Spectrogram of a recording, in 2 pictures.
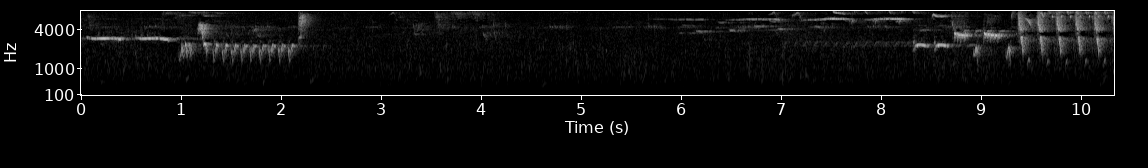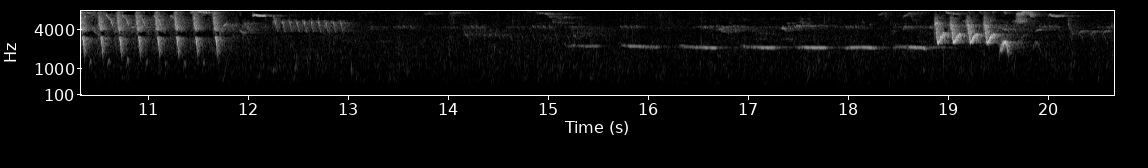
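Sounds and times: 
nightingale song: 0.0 - 2.4, 5.9 - 13.1, 14.1 - 20.6.

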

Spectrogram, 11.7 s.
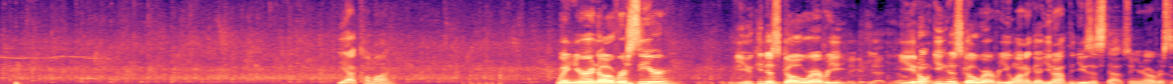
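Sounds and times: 
church congregation applause welcoming a guest pastor: 0.0 - 9.3
speech: 3.4 - 4.0, 5.6 - 11.7.

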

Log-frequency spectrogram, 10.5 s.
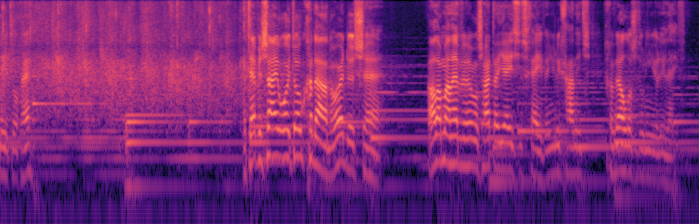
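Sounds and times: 
audience applause: 0.0 - 4.8
sustained keyboard chord: 0.0 - 10.4
speech: 0.2 - 0.7, 1.9 - 5.8, 6.4 - 10.4.

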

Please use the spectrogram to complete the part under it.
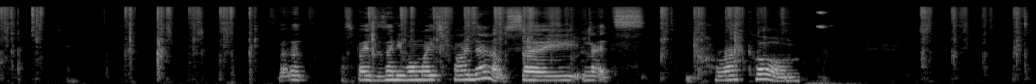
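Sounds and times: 
tarot cards being shuffled: 0.0 - 8.1, 9.2 - 10.3
speech: 2.8 - 8.1.

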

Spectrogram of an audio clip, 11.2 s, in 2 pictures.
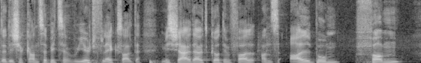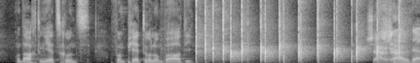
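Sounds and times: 
speech: 0.0 - 8.4, 10.6 - 11.2
hands clapping near the microphone: 8.2 - 11.2.

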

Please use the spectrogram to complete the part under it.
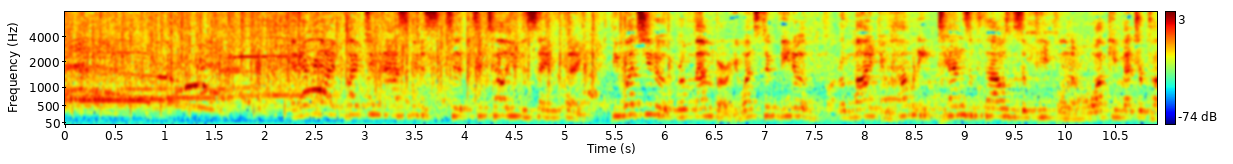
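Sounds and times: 
audience applause: 0.0 - 5.7
speech: 2.3 - 10.9.

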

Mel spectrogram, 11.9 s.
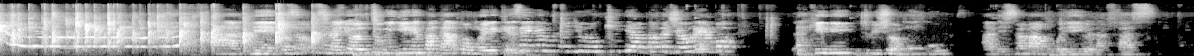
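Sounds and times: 
audience applause for a minister at a church gathering: 0.0 - 2.2
speech: 2.5 - 11.5.

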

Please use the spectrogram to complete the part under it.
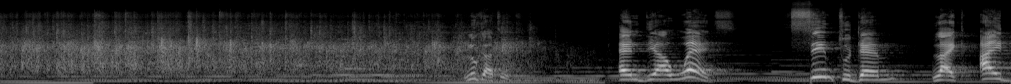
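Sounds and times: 
audience clapping: 0.0 - 6.2
speech: 4.6 - 5.4, 6.2 - 10.0.

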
